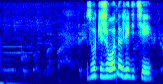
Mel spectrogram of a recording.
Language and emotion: Russian, neutral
